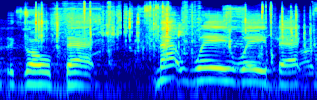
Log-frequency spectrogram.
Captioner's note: paper rustling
